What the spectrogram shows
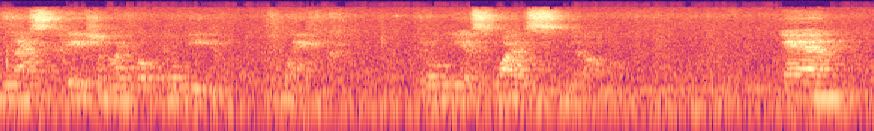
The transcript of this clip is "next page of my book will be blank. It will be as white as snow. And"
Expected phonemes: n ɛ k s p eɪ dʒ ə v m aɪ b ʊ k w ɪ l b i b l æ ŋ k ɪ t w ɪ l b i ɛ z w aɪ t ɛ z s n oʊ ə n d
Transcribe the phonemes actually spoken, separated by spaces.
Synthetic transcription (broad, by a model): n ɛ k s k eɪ ʒ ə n m aɪ b ʊ k w ɪ l b i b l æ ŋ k ɪ t w ɪ l b i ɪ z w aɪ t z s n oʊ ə n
